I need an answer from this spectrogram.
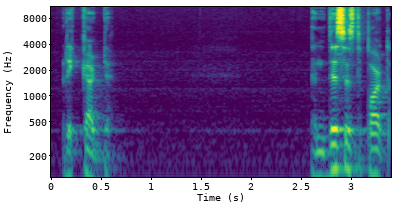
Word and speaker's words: Rickard: But also, if they do say my name, some people go with Ricardo, and normally it's Ricard, because they don't have this retroflex consonant here, right? So in Bulgaria it becomes Ricard, because you just pronounce all of the letters instead, right? Nothing magical is happening. But of course Swedish is not like that.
